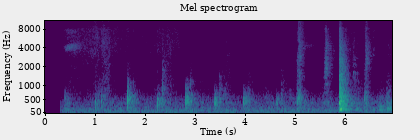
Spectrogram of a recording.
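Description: Footsteps walk across a wooden floor.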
